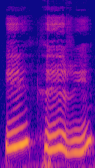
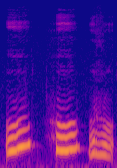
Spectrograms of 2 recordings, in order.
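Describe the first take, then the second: First: "uhuru" read with a French u; written form. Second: "uhuru" slow, with ou sounds, oo-hoo-roo; slow, spoken form. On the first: (« uhuru » lu avec le u français, tel qu'écrit) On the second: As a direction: draw out "uhuru" with ou vowels. (« uhuru » lent, avec le son ou) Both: Shown as a demonstration. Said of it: "tu écris uhuru".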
